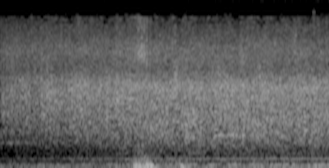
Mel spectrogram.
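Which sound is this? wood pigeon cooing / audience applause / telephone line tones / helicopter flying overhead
audience applause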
